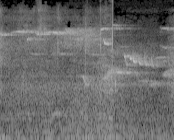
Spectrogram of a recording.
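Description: Wild birds singing in woodland, a few short gliding chirps from about a second in, over a steady low background rumble.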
